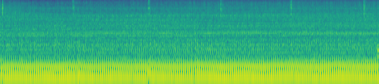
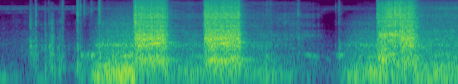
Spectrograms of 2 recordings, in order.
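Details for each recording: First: Suzuki mini pickup after a clogged fuel supply was cleared as a temporary fix: the small petrol engine holds a steady, even idle with light regular ticks and no stumbling; runs smoothly now. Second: Suzuki mini pickup that stalls and starts hard, running premium petrol with air in the fuel line: short cranking bursts with pauses, engine never catches. Fuel delivery fault; the fuel pump socket was removed and wired directly.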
